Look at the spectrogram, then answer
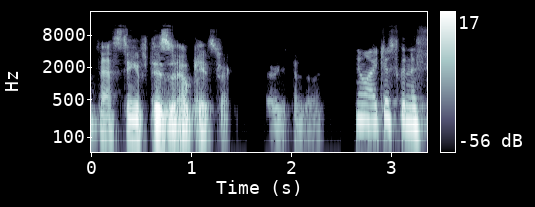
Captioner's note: speaking faintly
